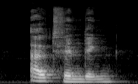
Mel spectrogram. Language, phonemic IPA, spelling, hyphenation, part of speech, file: Dutch, /ˈœy̯tvɪndɪŋ/, uitvinding, uit‧vin‧ding, noun, Nl-uitvinding.ogg
- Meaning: invention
